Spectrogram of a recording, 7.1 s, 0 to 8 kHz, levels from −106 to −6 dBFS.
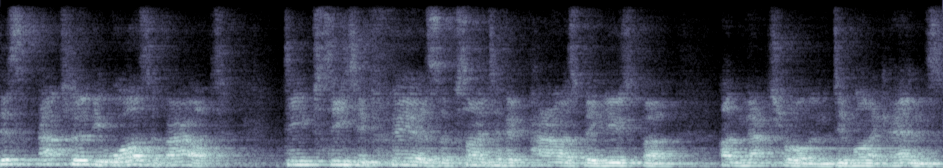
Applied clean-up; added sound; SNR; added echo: none; none; none; reverberation time 0.9 s.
